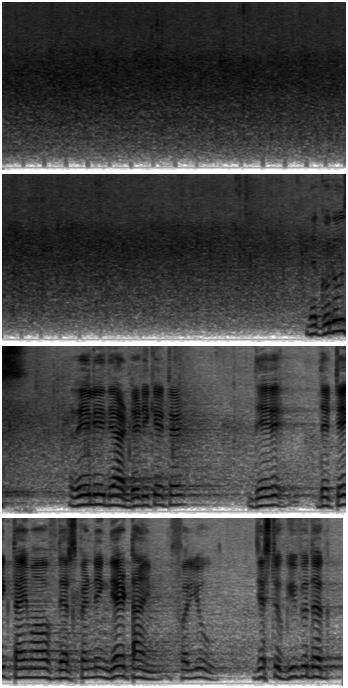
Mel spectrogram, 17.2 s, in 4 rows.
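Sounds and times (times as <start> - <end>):
large crowd applause: 0.0 - 11.7
speech: 8.1 - 11.0, 11.7 - 17.1.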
